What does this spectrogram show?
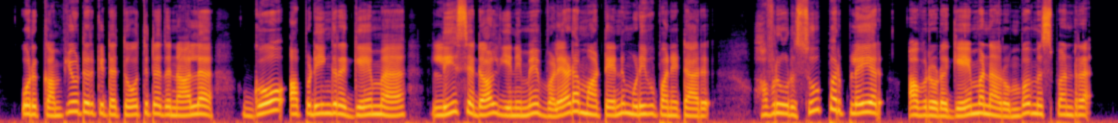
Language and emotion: Tamil, sad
